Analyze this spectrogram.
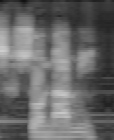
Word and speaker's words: سونامی: Earthquake جیسی وجہ سے۔ لفظ سونامی تلفظ سو نا می سے مل کر بنا ہے۔ جاپانی الفاظ سو جس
